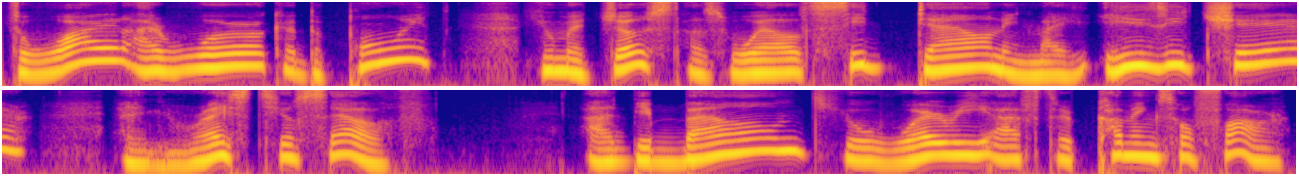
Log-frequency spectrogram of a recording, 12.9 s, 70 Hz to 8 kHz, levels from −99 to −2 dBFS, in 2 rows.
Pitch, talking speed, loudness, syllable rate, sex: 185 Hz, 140 wpm, -16 LUFS, 3.4 syllables/s, male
